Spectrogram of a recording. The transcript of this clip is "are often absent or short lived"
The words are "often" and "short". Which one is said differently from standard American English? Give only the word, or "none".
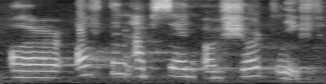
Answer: none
